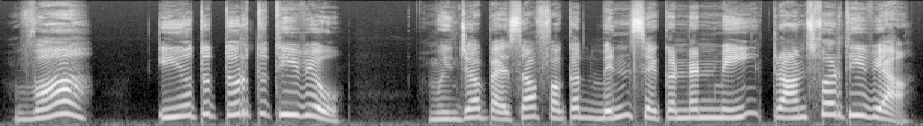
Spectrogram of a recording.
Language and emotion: Sindhi, surprised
